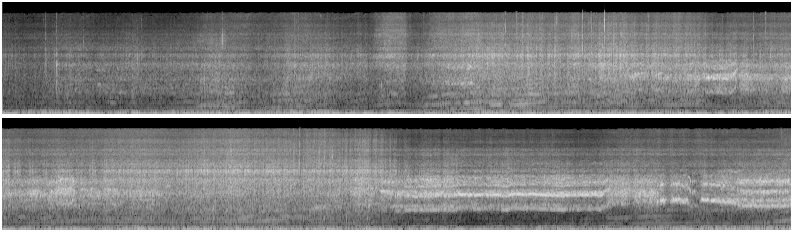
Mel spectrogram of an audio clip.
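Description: Wind buffets loudly and steadily, low and rumbling.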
